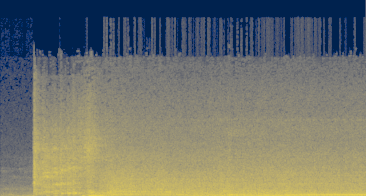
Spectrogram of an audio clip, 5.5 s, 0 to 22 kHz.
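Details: BMW E39 M5 V8 after rebuild and cleanup, cold start recorded on the camera's built-in microphone: sharp starter catch, then settles straight into a smooth, even idle with no ticks or knocks; healthy.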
